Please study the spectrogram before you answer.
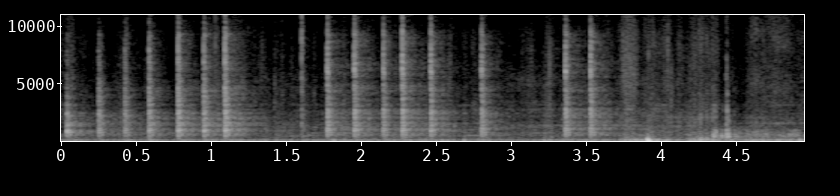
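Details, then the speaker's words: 1972 VW bus with a dieseling issue, tune-up with valve cover off: sharp light ticking about five times a second from the rockers; valves way out of adjustment, a 12 thou feeler gauge drops in loose, though it runs good. "they're way out of adjustment that's a 12 thou feeler gauge and well you can sort of see one and two it up it just drops in there uh a little loose"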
